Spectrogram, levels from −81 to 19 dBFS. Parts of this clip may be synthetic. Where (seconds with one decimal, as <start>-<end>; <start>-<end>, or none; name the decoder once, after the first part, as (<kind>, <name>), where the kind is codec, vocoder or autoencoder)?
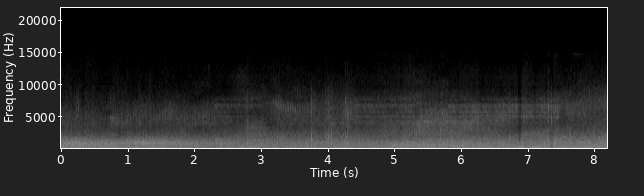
2.3-3.0 (codec, SNAC); 4.4-5.3; 5.8-7.5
